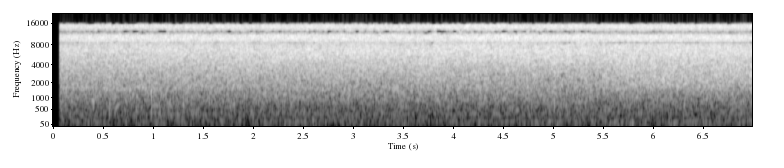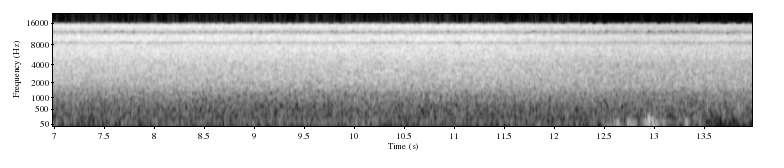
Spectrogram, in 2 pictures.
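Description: Heavy rain pouring down steadily, a dense even hiss. A few low thumps come near the end.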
